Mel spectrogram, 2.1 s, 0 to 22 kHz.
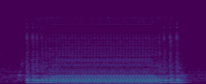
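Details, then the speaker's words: Voron 0.2r1-S1 (LDO kit) 3D printer on Klipper firmware, X homing command: a buzzing, fast-stuttering stepper noise for about 1.5 seconds as the head returns toward the middle; cause unknown, owner wonders if the Z axis is pushing against its stop. "printer should move to the right which is here it makes this strange when it goes back to the middle it makes a little strange of a noise"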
